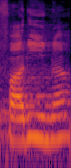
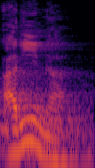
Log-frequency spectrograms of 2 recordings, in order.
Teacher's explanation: Primero se produce la aspiración de la F. Ya no se dice farina, sino harina.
